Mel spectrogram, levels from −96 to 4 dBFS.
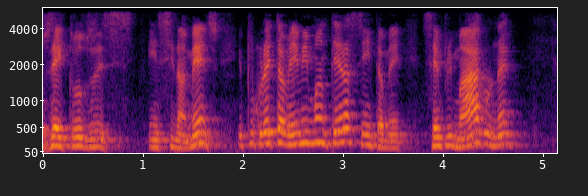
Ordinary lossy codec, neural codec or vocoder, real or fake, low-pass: none; none; real; 5.4 kHz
